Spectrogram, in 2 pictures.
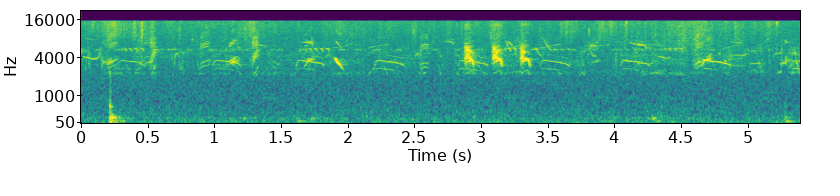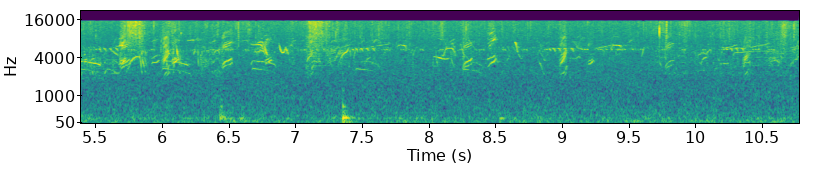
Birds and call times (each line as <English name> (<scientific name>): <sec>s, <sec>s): Red-fronted Barbet (Tricholaema diademata): 1.7s, 6.8s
